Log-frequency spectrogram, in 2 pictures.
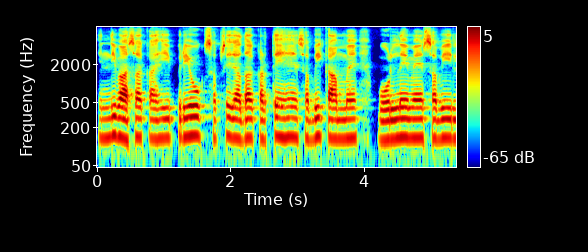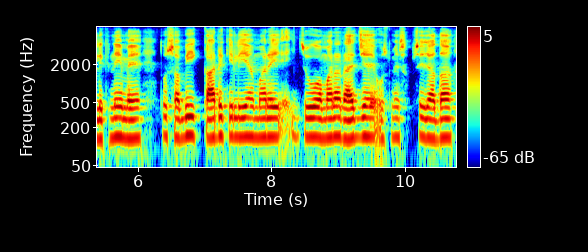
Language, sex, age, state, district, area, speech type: Hindi, male, 30-45, Rajasthan, Jodhpur, rural, spontaneous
